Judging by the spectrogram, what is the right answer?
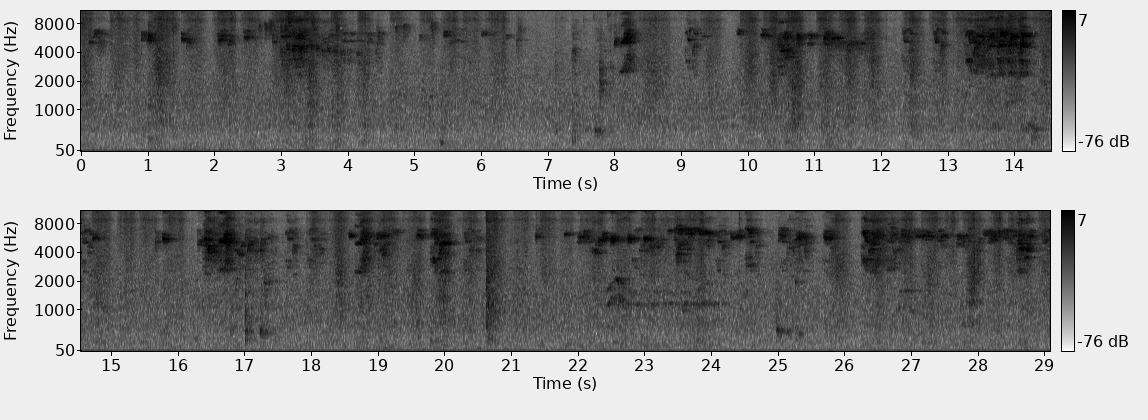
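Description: A paintbrush swishing and scratching across plywood as a thinned base coat of oil paint is brushed on, in short repeated strokes. Birds chirp on and off in the background.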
